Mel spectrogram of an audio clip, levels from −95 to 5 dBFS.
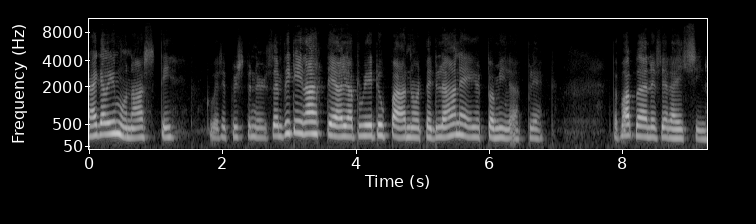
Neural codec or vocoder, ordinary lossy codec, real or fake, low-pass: codec, 24 kHz, 0.9 kbps, WavTokenizer, medium speech release version 1; none; fake; 9.9 kHz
